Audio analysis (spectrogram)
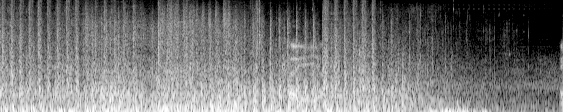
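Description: Rapid gunfire in a shooter video game: dense bursts of automatic shots crackle loudly and continuously for several seconds, then thin out and trail off near the end.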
